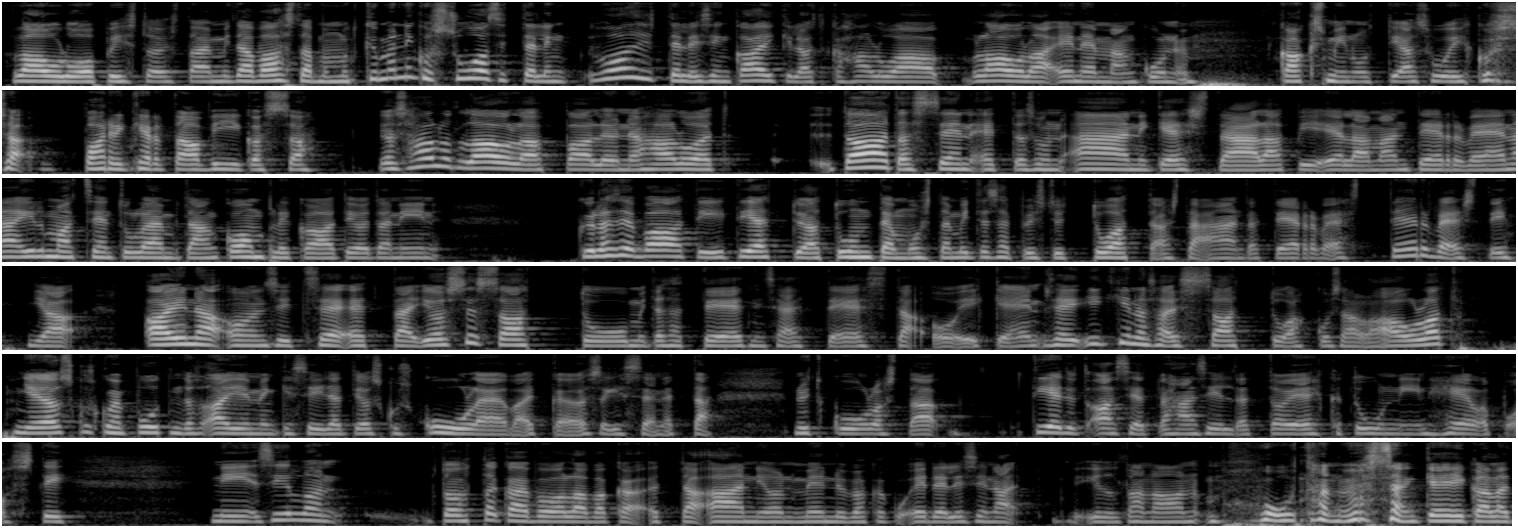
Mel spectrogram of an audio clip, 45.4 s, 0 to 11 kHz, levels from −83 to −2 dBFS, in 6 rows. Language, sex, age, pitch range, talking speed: Finnish, female, 20-39, 185-215 Hz, 170 wpm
